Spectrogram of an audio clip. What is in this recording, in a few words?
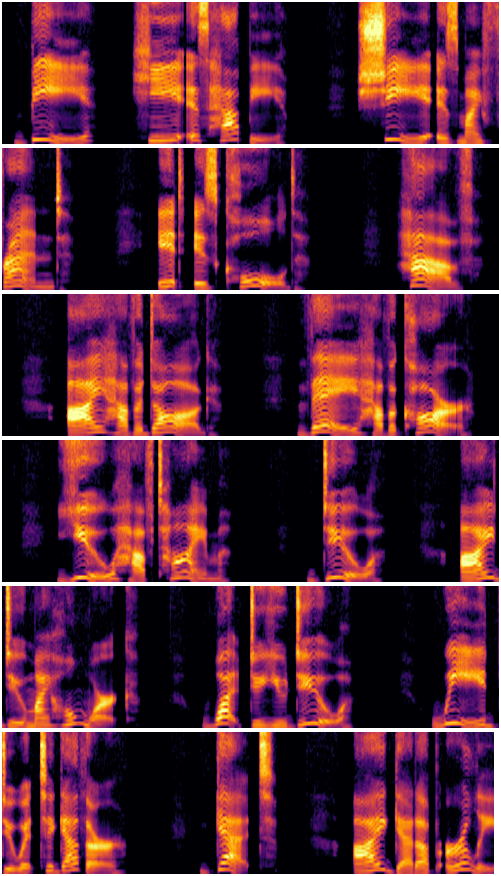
AI speech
